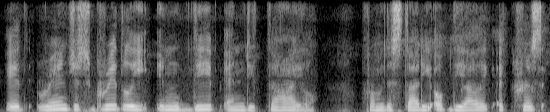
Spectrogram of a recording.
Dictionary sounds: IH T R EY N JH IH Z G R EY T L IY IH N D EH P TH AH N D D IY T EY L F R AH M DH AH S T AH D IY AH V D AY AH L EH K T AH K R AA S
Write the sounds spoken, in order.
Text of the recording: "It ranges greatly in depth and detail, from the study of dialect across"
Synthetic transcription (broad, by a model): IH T R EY N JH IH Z G R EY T L IY IH N D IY P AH N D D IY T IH L F R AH M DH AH S T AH D IY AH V D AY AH L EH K AH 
